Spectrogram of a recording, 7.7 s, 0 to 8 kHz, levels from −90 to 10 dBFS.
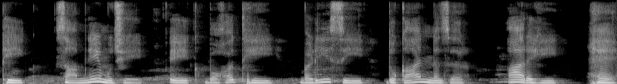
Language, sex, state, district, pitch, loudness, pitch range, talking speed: Hindi, female, Madhya Pradesh, Katni, 175 Hz, -18 LUFS, 165-200 Hz, 100 wpm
